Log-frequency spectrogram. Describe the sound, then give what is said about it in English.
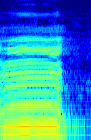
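A person's voice imitates a cow's moo during a sermon: one long, steady, low droning call held for over a second, then sliding down in pitch as it ends, alone. “The cow goes,”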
